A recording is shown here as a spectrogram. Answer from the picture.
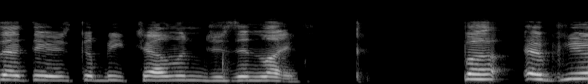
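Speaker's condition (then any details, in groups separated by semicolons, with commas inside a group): Cerebral palsy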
